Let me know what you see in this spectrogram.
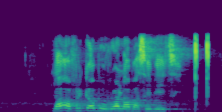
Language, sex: Southern Sotho, male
